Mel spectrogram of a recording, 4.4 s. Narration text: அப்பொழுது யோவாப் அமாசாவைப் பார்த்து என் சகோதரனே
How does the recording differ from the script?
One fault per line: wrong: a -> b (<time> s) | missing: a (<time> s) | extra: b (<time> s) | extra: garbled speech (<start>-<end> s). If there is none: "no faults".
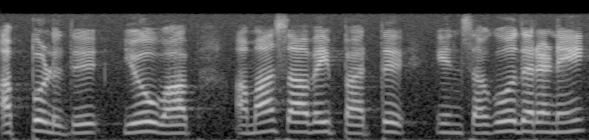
no faults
